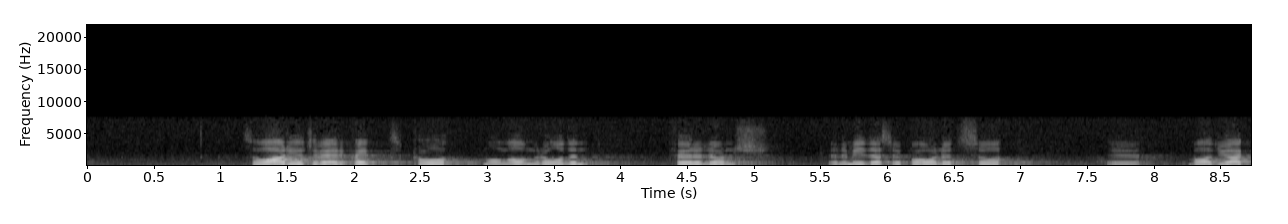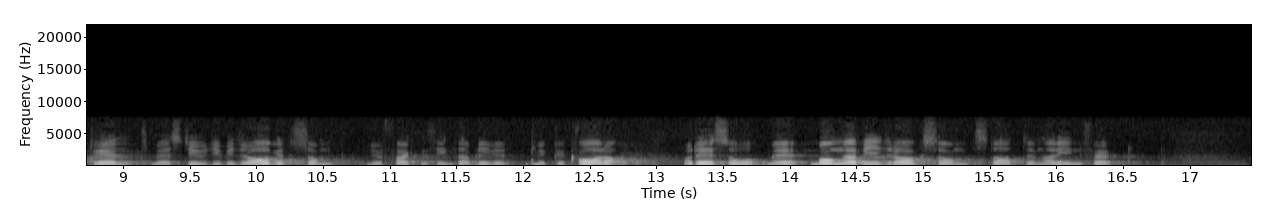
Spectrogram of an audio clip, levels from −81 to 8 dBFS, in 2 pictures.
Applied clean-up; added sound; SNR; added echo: none; none; none; none.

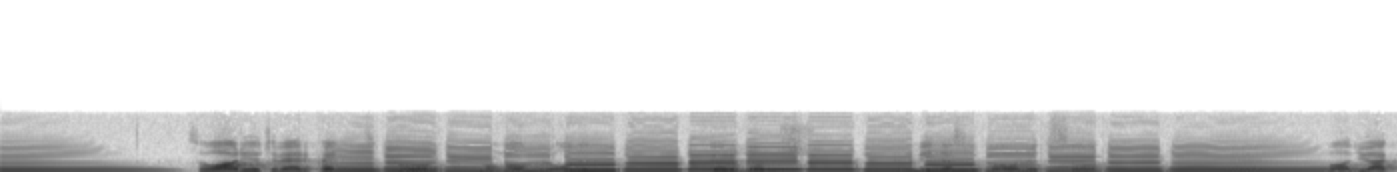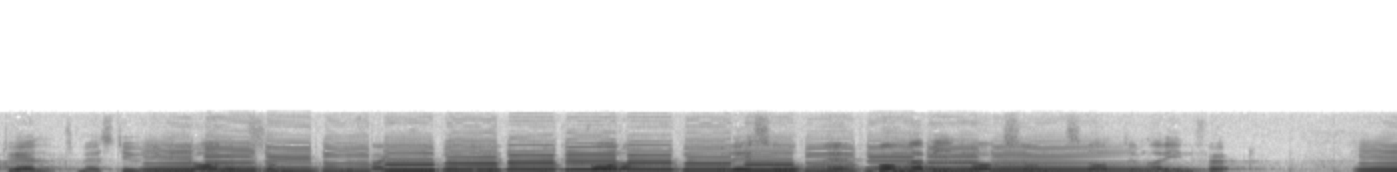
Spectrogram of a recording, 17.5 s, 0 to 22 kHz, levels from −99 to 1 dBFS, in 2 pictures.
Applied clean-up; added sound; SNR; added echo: none; Wind instrument, woodwind instrument; -2 dB; none.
